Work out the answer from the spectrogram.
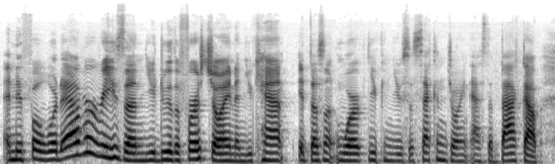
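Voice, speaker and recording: A woman from Thailand hosts a casual cooking tutorial, chatting to the camera in a playful, emphatic way. Her voice is fairly low and her pace brisk.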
